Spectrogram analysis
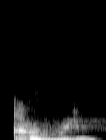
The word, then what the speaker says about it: Kareem: in general it's because they don't pronounce the R the same way in between vowels. So it can't be Kareem that I spell my name in Korean. I have to spell it.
